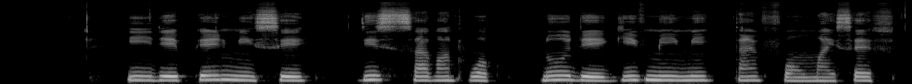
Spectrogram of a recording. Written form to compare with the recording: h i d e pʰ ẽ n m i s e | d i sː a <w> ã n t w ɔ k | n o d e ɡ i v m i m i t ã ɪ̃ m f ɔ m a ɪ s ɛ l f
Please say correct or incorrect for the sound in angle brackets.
incorrect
